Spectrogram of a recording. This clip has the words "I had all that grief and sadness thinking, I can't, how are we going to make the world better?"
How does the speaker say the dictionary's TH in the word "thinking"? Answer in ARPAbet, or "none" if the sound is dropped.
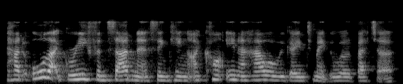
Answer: TH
